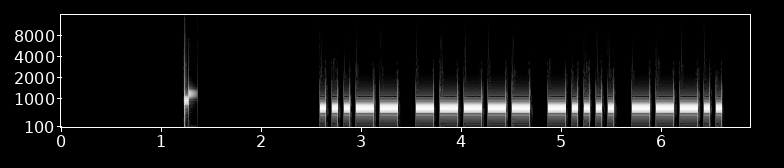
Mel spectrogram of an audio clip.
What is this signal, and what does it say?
Morse code, heard as a keyed tone, about 19 wpm, 700 Hz. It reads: 3068
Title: Numbers - 4-Digit 20wpm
